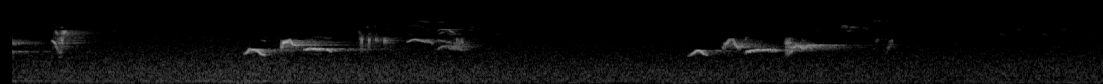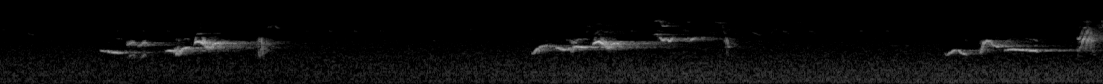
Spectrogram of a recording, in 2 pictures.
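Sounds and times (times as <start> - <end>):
songbird whistling: 0.1 - 0.9, 2.4 - 4.8, 6.9 - 9.0, 12.0 - 13.9, 16.3 - 19.0, 20.5 - 22.0
faint background noise: 0.1 - 22.0.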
